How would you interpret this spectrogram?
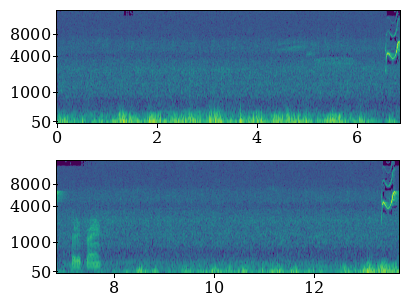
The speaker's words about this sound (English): Bird is sitting up like the male that gave the songs previously.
